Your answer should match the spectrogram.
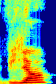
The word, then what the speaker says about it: vient: Et donc, n'oublie pas, c'est il vient avec un T. D'accord? Il vient T. Donc, c'est la même prononciation que je viens ou tu viens, mais on va mettre un T à la place.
